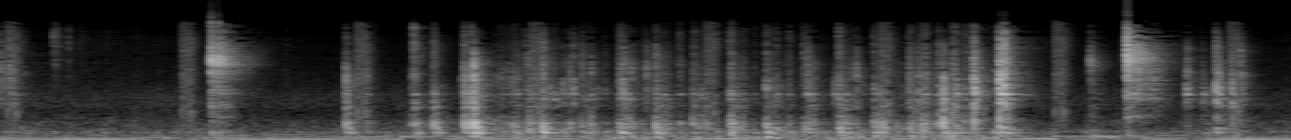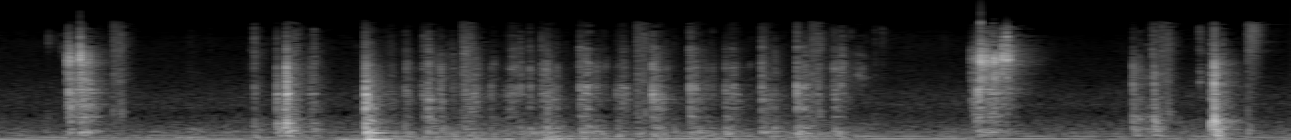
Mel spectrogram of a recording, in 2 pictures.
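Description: Dense small clicks, taps and rattles of hands handling small metal and plastic parts and a screwdriver on a computer motherboard, with a few louder sharp clicks scattered through.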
